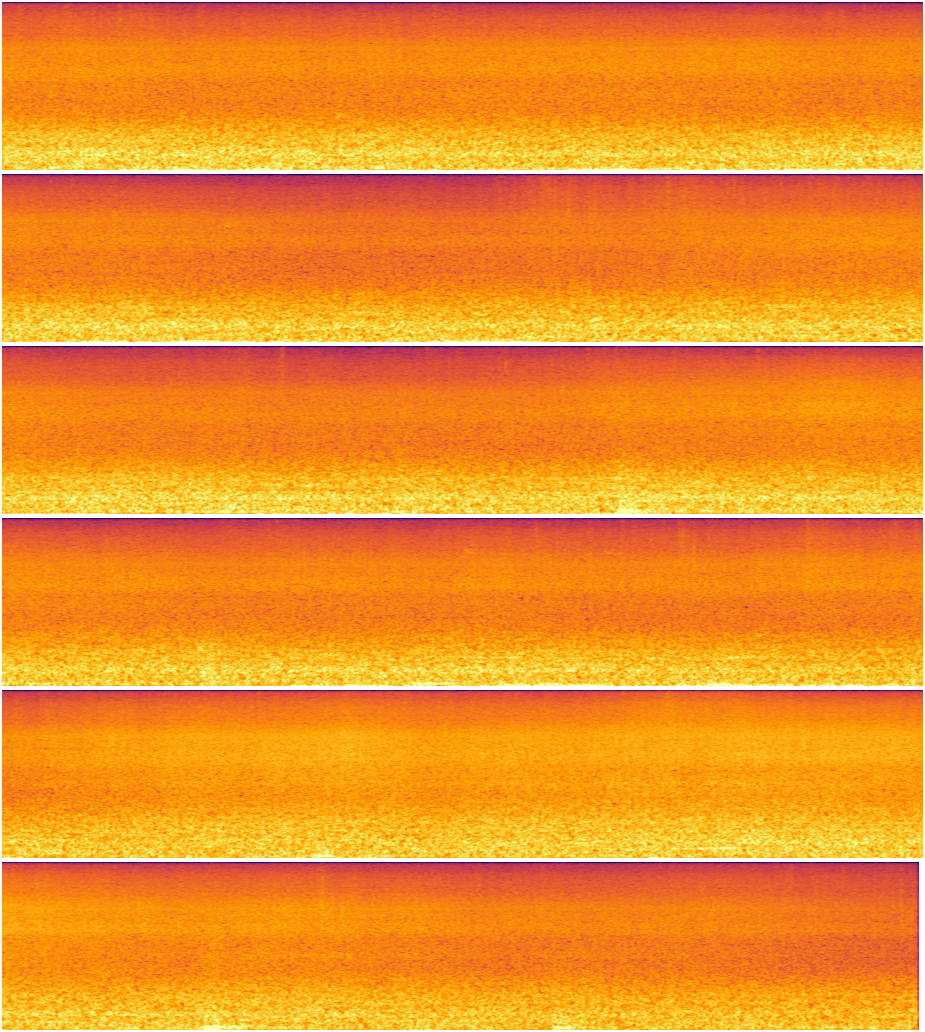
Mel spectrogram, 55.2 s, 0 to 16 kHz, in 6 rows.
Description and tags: Windy autumn - wind
Stormy wind on an autumn day.
If you listen carefully one can hear doors closing in the distance at 00:24 and 00:48.
autumn, storm, stormy, wind, windy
